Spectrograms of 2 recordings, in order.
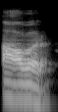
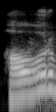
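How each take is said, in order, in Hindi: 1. यह स्वर से शुरू होता है, और h नहीं है। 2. यह h से शुरू होता है, और 'o' स्वर है। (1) "आवर बोलते हैं, एच साइलेंट रहता है" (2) "होवुर भी नहीं बोलते हैं उसको"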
